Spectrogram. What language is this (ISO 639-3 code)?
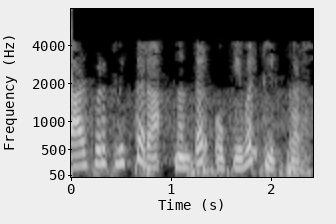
mar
